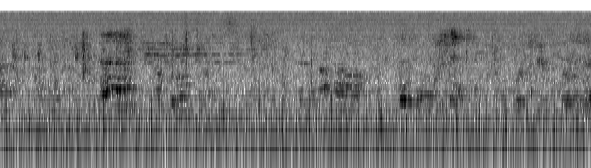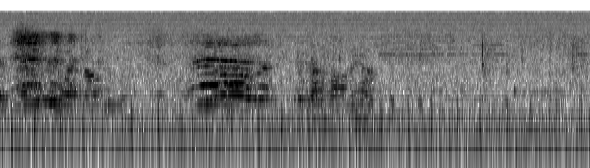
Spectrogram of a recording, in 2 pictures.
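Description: Several young people chat and laugh nearby.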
